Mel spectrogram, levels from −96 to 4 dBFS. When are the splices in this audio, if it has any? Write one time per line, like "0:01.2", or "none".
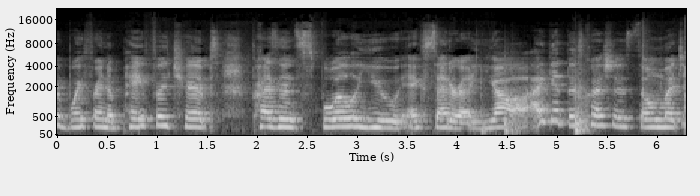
none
